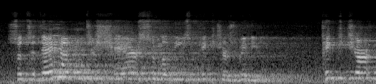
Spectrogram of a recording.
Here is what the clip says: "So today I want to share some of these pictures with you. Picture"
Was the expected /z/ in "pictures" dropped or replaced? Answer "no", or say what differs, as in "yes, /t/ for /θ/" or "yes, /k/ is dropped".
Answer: no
